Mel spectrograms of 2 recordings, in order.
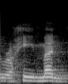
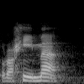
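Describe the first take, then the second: First: The word ends with an added 'n' sound. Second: The word ends on a plain vowel 'a'. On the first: The recitation continues without stopping. "if you continue" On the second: The verse ends here. "because it's the end of a verse"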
